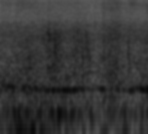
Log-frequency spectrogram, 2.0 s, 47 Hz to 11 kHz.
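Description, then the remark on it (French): A boat's engine drones loudly and steadily as the boat moves at 18 knots through a fairly rough sea, a deep continuous rumble with a humming tone on top and faint washing noise, no voices over it. “Voilà la petite mission pendant que le bateau il avance à 18 nœuds euh, dans une mer assez formée.”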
